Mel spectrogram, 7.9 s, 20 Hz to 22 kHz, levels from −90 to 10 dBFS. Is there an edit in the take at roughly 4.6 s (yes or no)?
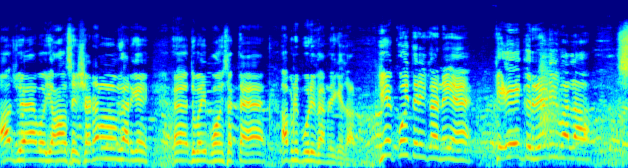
yes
